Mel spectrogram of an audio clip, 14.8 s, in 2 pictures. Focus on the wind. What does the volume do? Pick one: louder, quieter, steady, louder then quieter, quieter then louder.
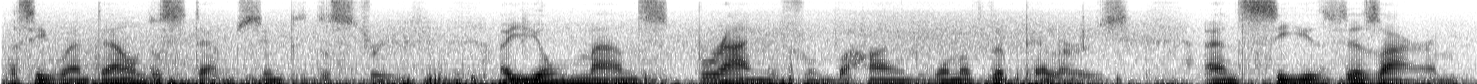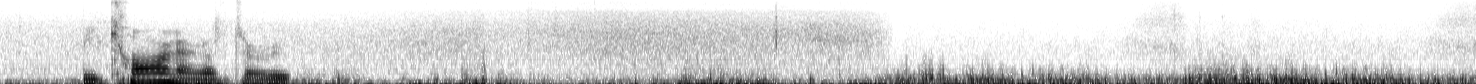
quieter then louder.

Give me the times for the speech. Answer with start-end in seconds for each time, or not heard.
0.0-8.8.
